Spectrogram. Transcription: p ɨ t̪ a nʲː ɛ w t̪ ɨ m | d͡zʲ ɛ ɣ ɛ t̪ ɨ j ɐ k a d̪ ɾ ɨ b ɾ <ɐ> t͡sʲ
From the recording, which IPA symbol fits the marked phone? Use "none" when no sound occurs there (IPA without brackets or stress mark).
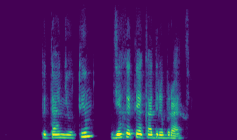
a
